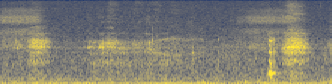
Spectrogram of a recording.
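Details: Neil the pug asleep indoors, producing a soft, breathy wheezing snore: three hissing breaths spaced about a second apart, the last with a brief snort, over a quiet room hum.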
